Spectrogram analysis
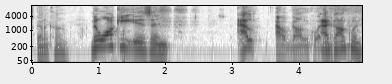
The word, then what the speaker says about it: Milwaukee: is always scary mhm it's going to come Milwaukee is an Al Algonquin Algonquin for the good land I think you need to say it it's actually pronounced Mele is that correct yeah okay bird scooters are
